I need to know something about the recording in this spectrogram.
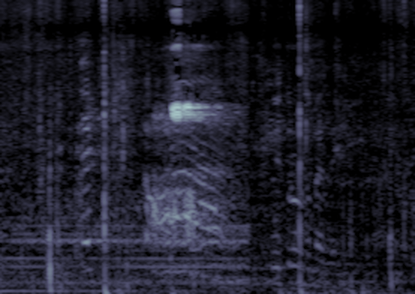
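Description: A krachtbal ball thudding on the grass pitch a few times, with players shouting in the middle.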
